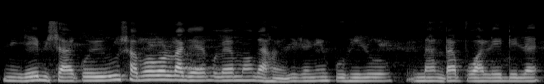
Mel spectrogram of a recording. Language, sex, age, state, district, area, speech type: Assamese, female, 60+, Assam, Majuli, urban, spontaneous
